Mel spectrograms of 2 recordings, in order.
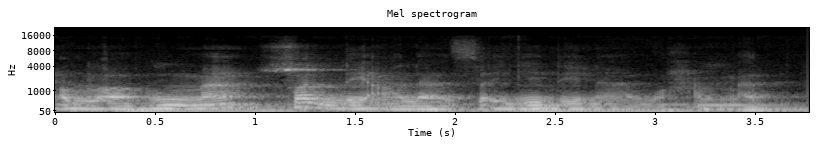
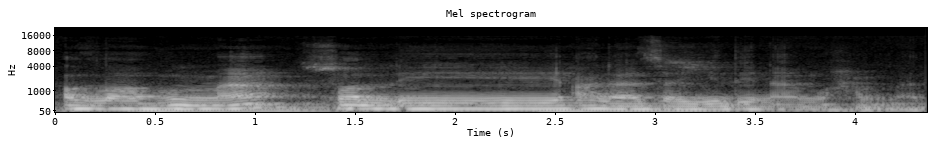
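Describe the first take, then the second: First: The final vowel of sholli is kept short. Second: The final vowel of sholli is drawn out long. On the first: The prayer is addressed to a male or to God. The speaker calls it right. "Jadi kita harus membacanya" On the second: The prayer is addressed to a female. The speaker calls it wrong. "Tidak boleh dikatakan"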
